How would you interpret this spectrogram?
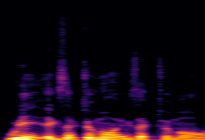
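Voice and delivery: Oui, exactement lancé plus fort et plus haut; enthousiaste. Real, not acted. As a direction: confirme avec élan. Eagerly confirms French Weeks. (oui enthousiaste, nettement plus fort)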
